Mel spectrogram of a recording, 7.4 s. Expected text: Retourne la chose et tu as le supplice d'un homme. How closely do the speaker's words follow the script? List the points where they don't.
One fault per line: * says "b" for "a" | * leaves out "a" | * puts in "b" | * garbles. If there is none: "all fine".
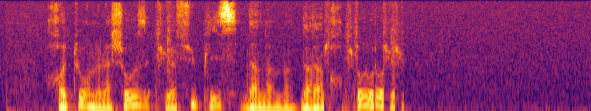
* leaves out "et"
* leaves out "le"
* garbles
